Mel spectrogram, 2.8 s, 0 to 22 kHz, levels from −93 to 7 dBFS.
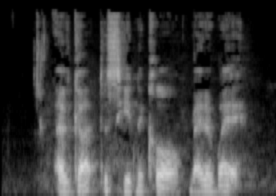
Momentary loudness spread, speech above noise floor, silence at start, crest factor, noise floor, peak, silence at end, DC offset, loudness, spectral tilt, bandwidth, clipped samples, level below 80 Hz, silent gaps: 8 LU; 23 dB; 0.35 s; 18 dB; -41 dBFS; -2 dBFS; 0.3 s; under 0.1%; -18 LUFS; -4 dB/octave; 17 kHz; under 0.1%; -58 dBFS; none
